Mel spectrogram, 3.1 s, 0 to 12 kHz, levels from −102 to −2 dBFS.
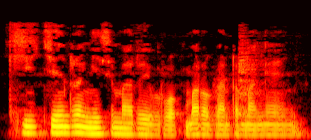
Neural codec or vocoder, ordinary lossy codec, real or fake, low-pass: none; MP3, 32 kbps; real; 7.2 kHz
